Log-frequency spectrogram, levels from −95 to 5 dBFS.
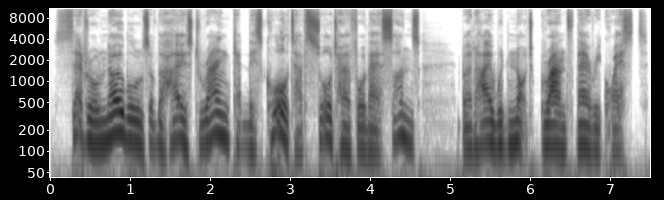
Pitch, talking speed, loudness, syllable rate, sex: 130 Hz, 175 wpm, -22 LUFS, 4.0 syllables/s, male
